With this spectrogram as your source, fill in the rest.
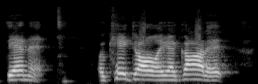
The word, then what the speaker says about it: Dennett: It's Dennett.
